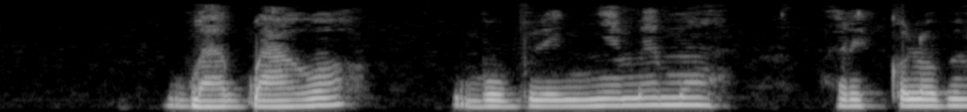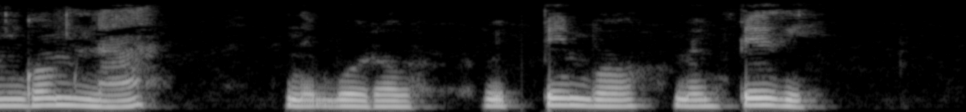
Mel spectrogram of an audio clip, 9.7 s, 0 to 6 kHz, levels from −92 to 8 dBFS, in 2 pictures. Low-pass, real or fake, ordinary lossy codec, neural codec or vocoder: 5.4 kHz; real; MP3, 32 kbps; none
